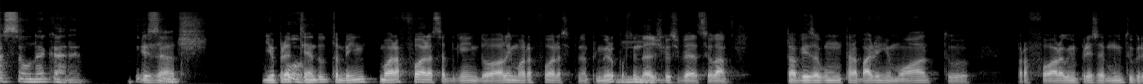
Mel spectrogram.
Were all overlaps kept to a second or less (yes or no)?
yes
